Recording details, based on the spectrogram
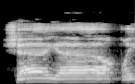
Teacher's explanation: وهنالك من يقول حتى أنه لا يفخمها مخافة الطاء بعدها، يقول شيا شيا، يبتسم، يسحب اللسان، يبسط اللسان، تخرج عندي الياء ممال، الألف ممالة، وهذا خطأ. شياطينهم، الطاء مكسورة مفخمة، ما أجيبها مرققة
